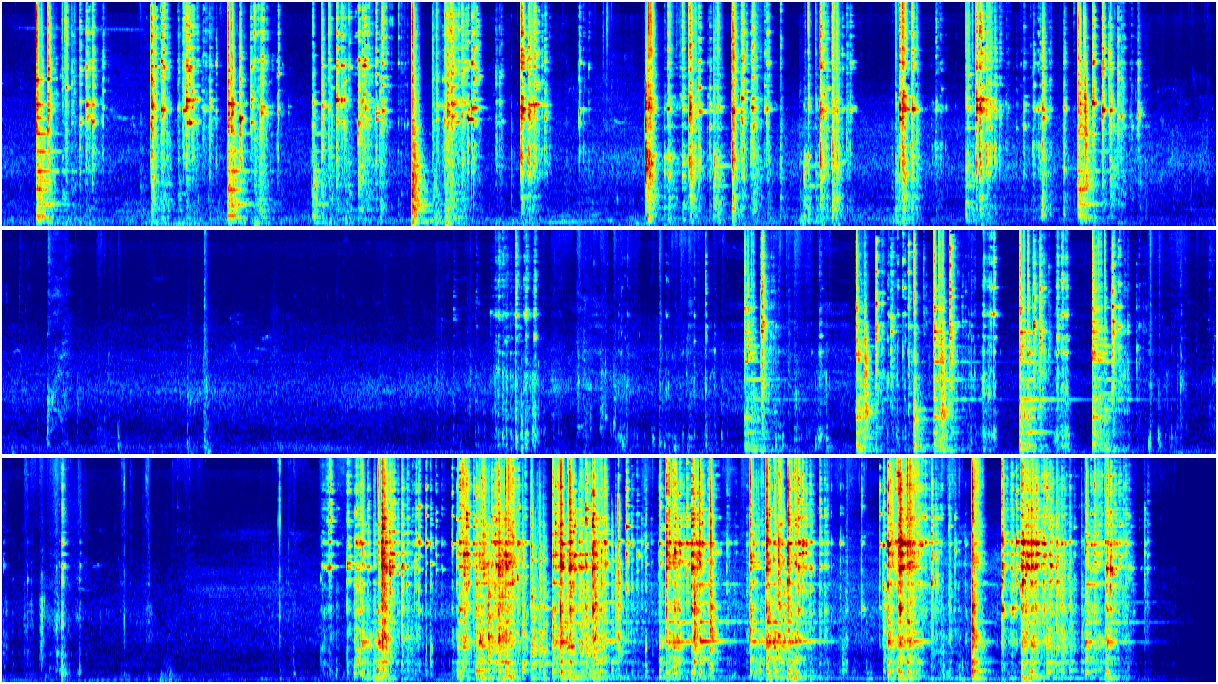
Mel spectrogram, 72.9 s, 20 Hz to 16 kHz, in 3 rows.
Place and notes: Ruppichteroth, glass recycling container
recorded july 1st, 2008.
project: "hasenbrot - a private sound diary"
